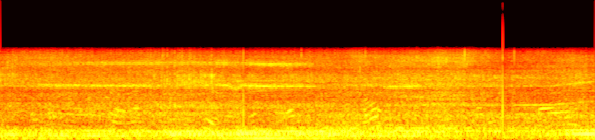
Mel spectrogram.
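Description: A Leclerc main battle tank on the move during a dynamic demonstration at an open day, its low, continuous engine rumble heard at a distance beneath an announcer's voice.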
